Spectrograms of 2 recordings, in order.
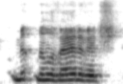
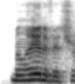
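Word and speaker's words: Milanovich: But if there's as long as Scott Milivanovic, is that his name? Yeah. I thought I had this wrong. As long as he uh I thought I said his name wrong. Like that's something I'm right. Yeah, of course. Milanovic, right? Yeah. I thought that was Milivanovic. I'm like, that's not right.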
